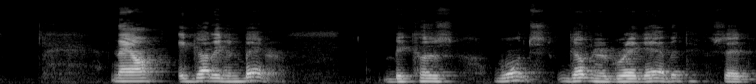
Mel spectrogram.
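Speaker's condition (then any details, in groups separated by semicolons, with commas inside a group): Cerebral palsy; uses wheelchair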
